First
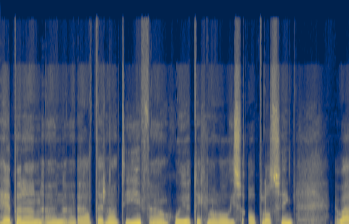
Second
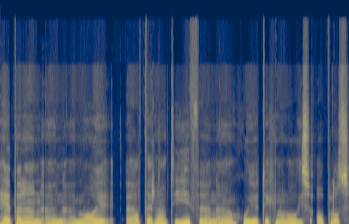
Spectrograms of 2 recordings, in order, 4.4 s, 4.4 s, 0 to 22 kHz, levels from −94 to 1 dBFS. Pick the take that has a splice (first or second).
first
